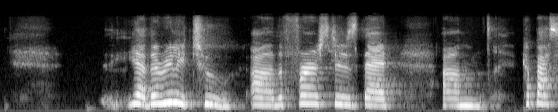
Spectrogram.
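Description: A middle-aged woman talks with animation over an online call.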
